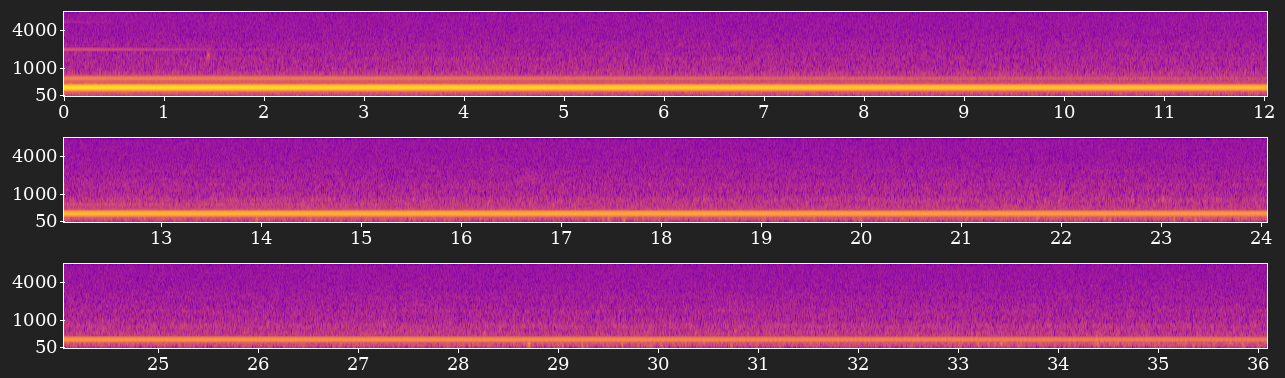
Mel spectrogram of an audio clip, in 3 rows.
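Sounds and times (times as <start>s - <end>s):
tuning forks: 0.0s - 23.4s.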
